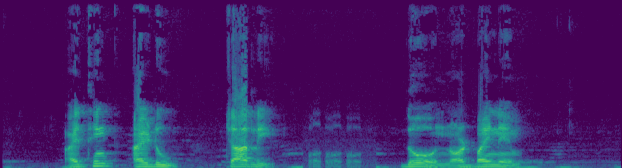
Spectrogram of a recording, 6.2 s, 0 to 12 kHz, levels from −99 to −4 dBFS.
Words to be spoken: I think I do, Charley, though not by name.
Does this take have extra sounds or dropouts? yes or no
yes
